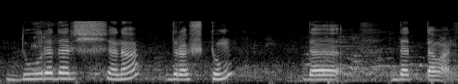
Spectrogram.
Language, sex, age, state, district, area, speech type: Sanskrit, female, 18-30, Andhra Pradesh, Eluru, rural, spontaneous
